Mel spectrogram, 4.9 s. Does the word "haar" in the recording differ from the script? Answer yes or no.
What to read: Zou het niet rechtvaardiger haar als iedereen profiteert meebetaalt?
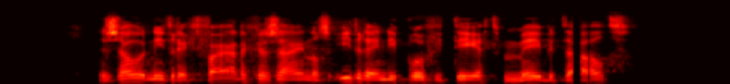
yes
